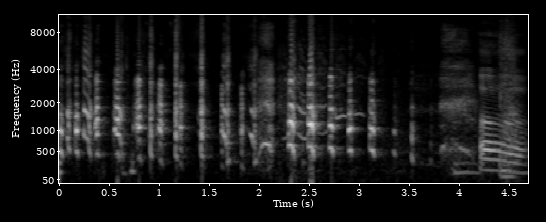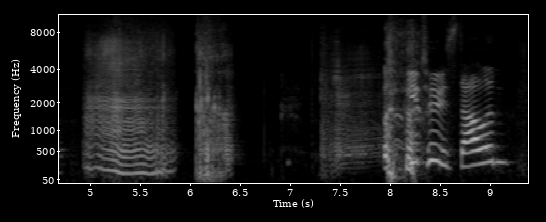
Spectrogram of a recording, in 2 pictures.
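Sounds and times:
laughter: 0:00.0 - 0:04.0
speech: 0:04.2 - 0:04.5, 0:08.3 - 0:09.3
buzzy fart noises with wobbling pitch: 0:04.3 - 0:06.6, 0:07.2 - 0:08.1.

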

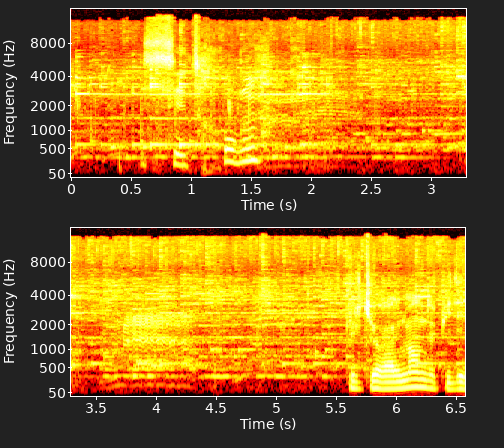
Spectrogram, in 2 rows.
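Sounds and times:
faint clinking bells: 0:00.0 - 0:06.5
speech: 0:00.8 - 0:02.1, 0:05.6 - 0:06.5
flock of sheep bleating while moving on transhumance: 0:01.5 - 0:02.3, 0:03.5 - 0:05.6.

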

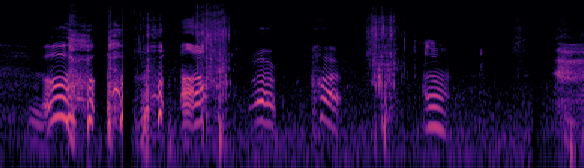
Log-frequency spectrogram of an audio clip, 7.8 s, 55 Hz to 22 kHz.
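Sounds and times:
seasick girl retching and vomiting over the side of a sailboat: 0:00.8 - 0:06.0
wet splattering of vomit: 0:01.8 - 0:06.1.

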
